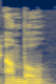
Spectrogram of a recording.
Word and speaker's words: Humble: The H is silent.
